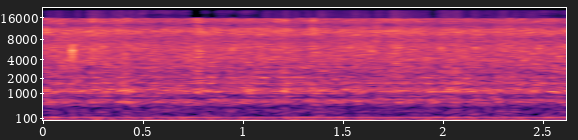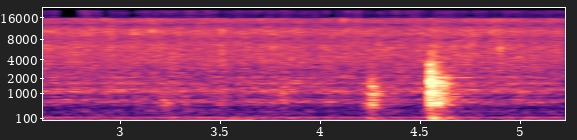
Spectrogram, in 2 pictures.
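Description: Chopped garlic sizzling with onions in a hot pan for aloo palak, a steady close frying hiss throughout with a brief sharp clatter of stirring near the end.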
